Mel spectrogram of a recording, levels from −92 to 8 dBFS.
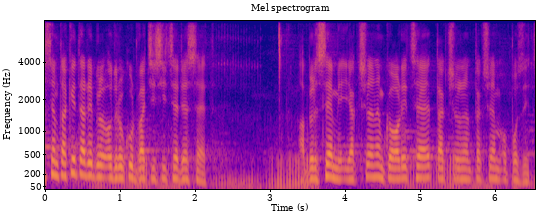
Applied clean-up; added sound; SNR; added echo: none; Purr; 14 dB; none.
